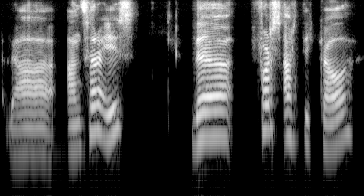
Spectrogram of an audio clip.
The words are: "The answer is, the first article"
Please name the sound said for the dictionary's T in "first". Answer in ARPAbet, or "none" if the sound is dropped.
T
